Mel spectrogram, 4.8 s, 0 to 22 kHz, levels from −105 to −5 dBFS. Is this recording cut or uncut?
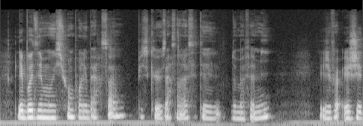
cut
